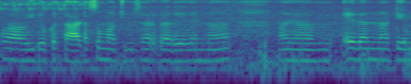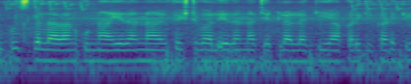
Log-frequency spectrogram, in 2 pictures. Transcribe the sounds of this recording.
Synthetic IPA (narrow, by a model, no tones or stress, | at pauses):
ʋaːid̪ɔkɐt̪aːʈɐsumːaːt͡ʃuːsaːɾukɐd̪eːd̪ɐnːaː | eːd̪ɐnːaːʈempulskɛlːaːɾɐnukunːaːeːd̪ɐnːaːpʰesʈiʋaːleːd̪ɐnːaːt͡ʃɛʈlɐlːɐkiɐkːɐɽikikːɐɽɐki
